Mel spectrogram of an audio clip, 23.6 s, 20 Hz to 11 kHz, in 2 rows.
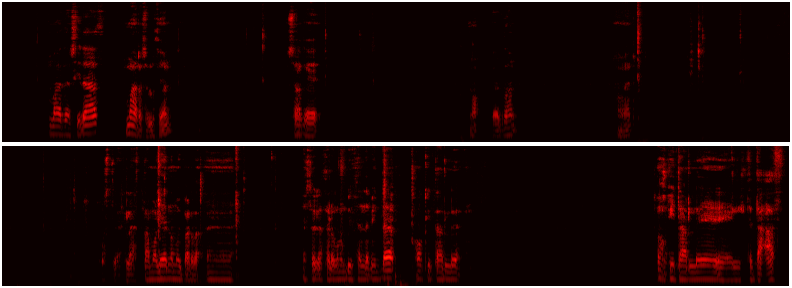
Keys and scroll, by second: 10.4 typing, 12.9 super+z, 13.1 super+z, 13.6 super+z, 14.7 super+z, 17.5-17.9 typing, 20.3 typing, 21.6 typing.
